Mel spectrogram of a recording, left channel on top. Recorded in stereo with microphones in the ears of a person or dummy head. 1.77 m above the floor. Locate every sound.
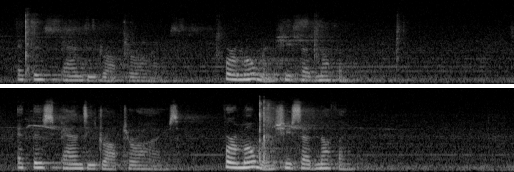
0.2 s a woman speaking: 75° right (ahead or behind), 0.8 m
